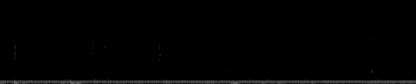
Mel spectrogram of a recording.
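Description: Faint light ticks and taps of tarot cards being handled and laid down on a table, scattered irregularly, over a steady low hum.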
